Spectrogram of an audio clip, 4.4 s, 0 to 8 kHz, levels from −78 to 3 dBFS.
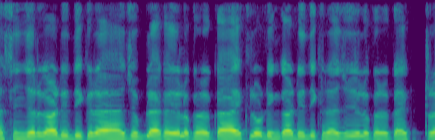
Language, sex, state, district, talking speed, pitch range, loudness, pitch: Hindi, male, Haryana, Rohtak, 315 wpm, 150-155 Hz, -15 LUFS, 150 Hz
